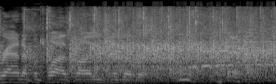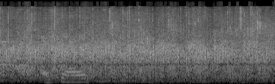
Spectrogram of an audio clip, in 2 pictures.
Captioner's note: audience applauding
